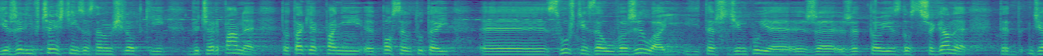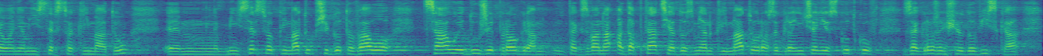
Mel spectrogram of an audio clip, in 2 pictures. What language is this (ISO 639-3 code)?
pol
